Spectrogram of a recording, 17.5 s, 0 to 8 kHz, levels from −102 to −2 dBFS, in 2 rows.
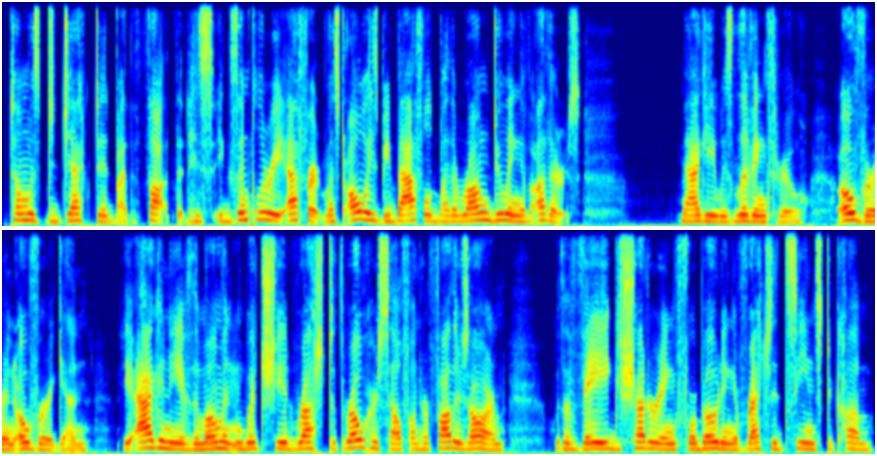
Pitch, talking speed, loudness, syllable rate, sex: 210 Hz, 190 wpm, -21 LUFS, 5.4 syllables/s, female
